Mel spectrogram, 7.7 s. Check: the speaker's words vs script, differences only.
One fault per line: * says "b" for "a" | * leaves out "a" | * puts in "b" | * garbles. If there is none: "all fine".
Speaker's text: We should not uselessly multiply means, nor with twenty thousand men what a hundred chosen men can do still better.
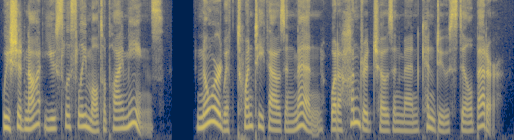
all fine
